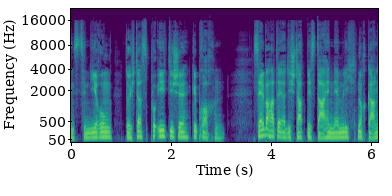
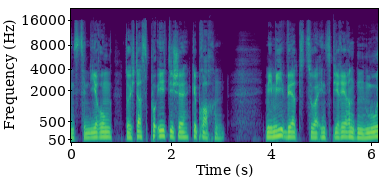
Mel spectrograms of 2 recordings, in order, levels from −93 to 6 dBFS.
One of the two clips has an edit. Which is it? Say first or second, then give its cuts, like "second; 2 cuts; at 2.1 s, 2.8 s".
first; 1 cut; at 3.5 s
